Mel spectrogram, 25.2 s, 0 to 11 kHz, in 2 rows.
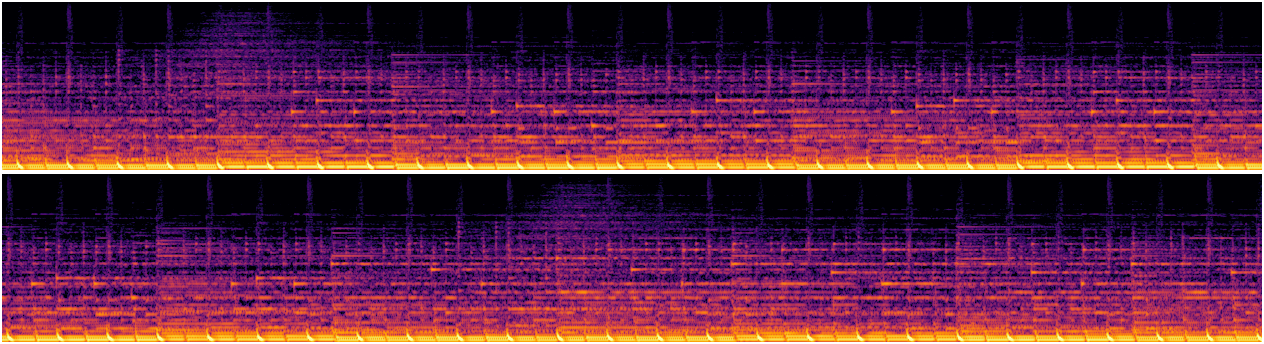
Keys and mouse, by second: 0.6 Tab, 1.3 alt+click, 2.1 2, 2.6 alt+click, 3.6 e, 8.7 e, 12.4 e, 14.1 e, 16.3 f, 16.8 ctrl+middle click, 17.3 middle click, 18.2 KP_1, 18.7 ctrl+middle click, 19.3 alt+z, 19.7 shift+middle click, 20.7 1, 20.9 alt+z, 21.3 click, 22.1 alt+z, 22.7 click, 23.7 shift+middle click, 24.7-25.2 drag.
